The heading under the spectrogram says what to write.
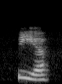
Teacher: So if you say see ya, the stress is on see.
